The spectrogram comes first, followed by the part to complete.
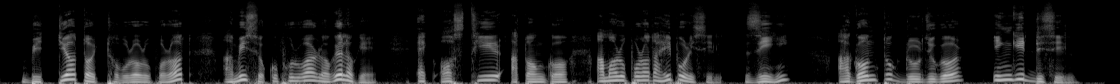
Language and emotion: Assamese, fearful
